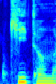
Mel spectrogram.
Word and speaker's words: ketum: Malaysia and Thailand or ketum actually as it's pronounced in Malaysia.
